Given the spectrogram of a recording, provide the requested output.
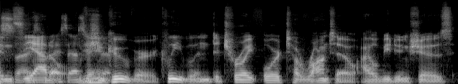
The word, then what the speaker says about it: Toronto: Just be careful with that second tea. I' I've heard the Toronto people, they they say it more like Toronto. That second T. It's a real soft T.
